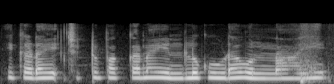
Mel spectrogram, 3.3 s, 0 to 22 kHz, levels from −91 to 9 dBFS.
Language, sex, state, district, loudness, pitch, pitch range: Telugu, female, Telangana, Hyderabad, -15 LUFS, 220 Hz, 210-225 Hz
